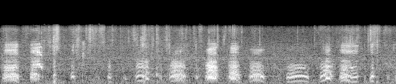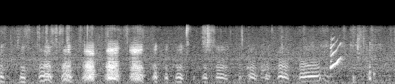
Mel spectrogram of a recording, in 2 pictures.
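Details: Puppies barely old enough to walk play-fighting in the whelping box where they sleep and eat; steady stream of short grumbling growls and squeaky yips, about two a second, ending in a rising whine.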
